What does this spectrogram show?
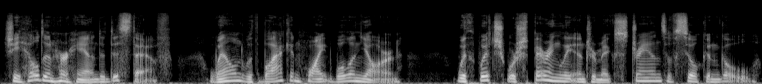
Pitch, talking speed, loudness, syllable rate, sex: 140 Hz, 190 wpm, -18 LUFS, 5.0 syllables/s, male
